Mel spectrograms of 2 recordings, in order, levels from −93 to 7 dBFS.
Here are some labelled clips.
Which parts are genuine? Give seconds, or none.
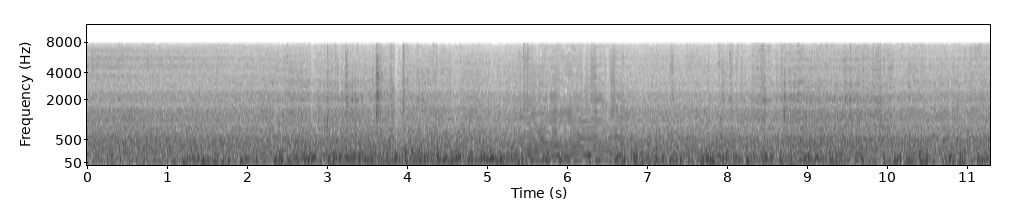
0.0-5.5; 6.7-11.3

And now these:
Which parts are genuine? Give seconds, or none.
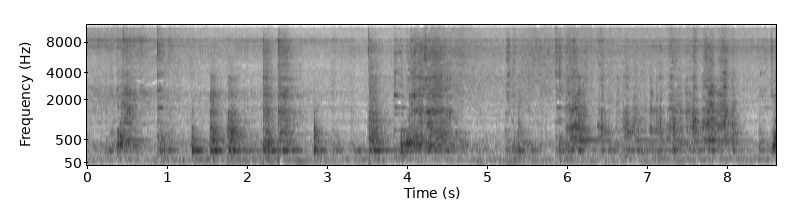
0.0-4.4; 5.3-8.6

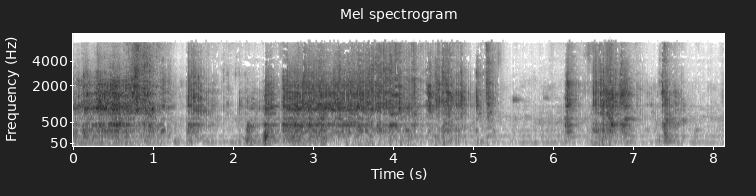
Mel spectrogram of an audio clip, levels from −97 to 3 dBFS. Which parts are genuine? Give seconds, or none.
0.0-1.1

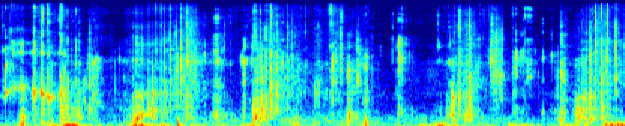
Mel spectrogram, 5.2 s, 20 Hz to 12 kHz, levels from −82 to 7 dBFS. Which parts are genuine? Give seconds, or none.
0.0-0.8; 1.4-5.2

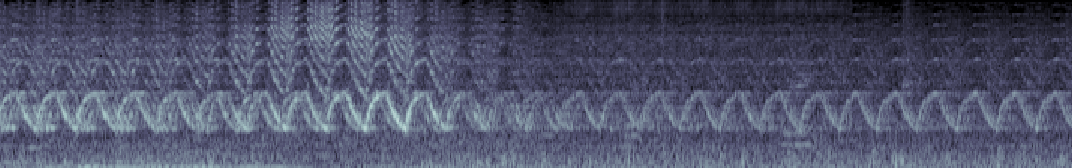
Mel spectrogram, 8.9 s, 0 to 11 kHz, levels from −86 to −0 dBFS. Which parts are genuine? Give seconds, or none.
0.0-4.7; 7.1-8.9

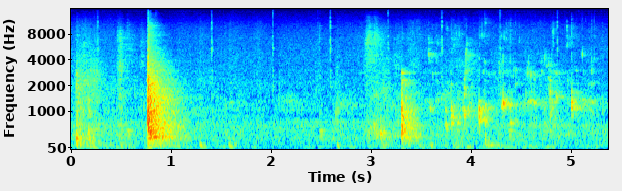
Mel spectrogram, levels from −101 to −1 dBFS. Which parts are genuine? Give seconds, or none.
1.5-3.5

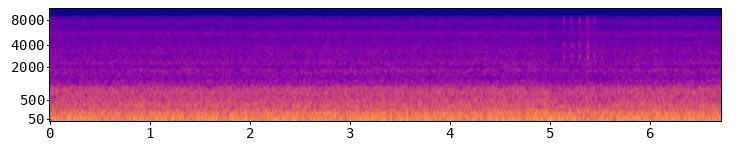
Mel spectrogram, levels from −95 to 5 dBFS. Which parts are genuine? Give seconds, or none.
0.0-6.7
